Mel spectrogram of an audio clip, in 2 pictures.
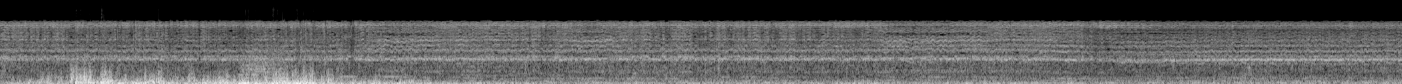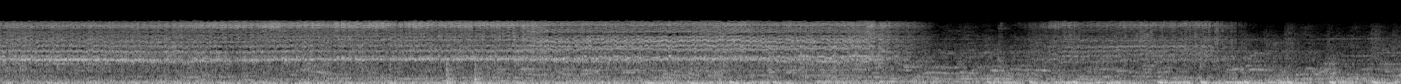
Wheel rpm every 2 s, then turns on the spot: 160, 160, 160, 160, 160, 150, 140, 140, 150, 160, 160, 80, 60, 10.
none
